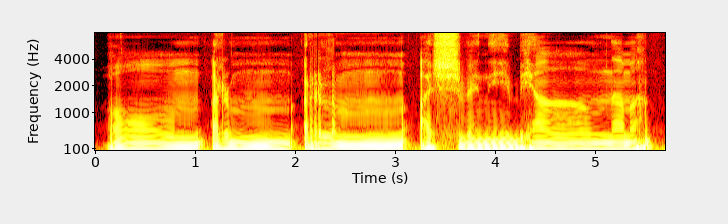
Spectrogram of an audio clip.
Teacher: The O and the L and the A, they're longer than other vowels.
